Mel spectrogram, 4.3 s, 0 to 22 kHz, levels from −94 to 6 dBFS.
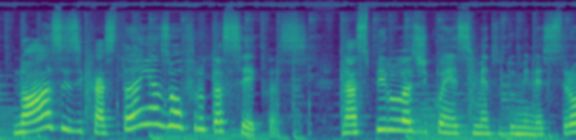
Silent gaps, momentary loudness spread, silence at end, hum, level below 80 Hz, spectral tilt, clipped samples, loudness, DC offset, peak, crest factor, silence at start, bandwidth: none; 10 LU; 0 s; none; -38 dBFS; -4.5 dB/octave; under 0.1%; -15 LUFS; under 0.1%; 0 dBFS; 16 dB; 0 s; over 20 kHz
